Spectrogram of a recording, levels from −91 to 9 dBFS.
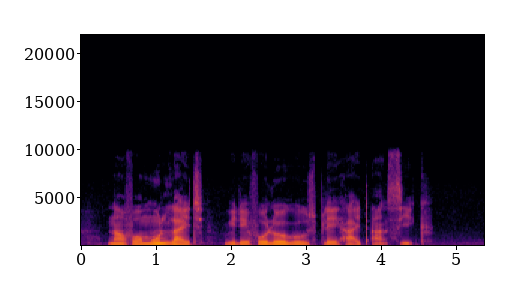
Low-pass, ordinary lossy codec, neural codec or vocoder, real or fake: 9.9 kHz; none; none; real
